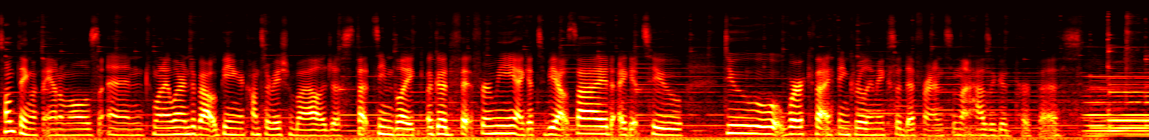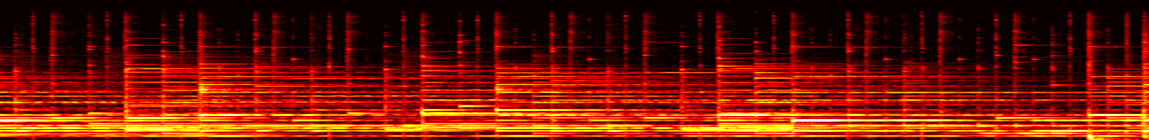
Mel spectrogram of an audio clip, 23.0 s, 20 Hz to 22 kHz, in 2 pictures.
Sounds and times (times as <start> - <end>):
Speech: 0.0 - 10.8
Music: 0.0 - 22.9.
